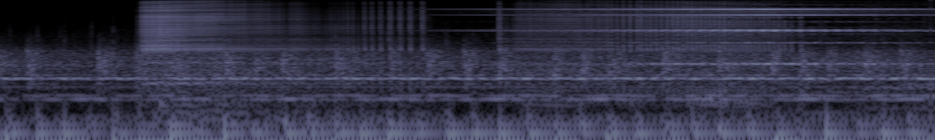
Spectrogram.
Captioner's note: door creeks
